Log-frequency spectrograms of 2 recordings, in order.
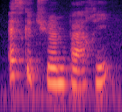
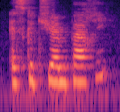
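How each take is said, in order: No difference in how they are said.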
